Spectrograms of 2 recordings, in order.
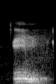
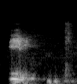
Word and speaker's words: Aimee: The third one I would quickly like to give a shout out to is Amy. I hope I pronounced that correct. It's spelled AIMEE, and it's Spanish, so I'm pronouncing it Amy.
